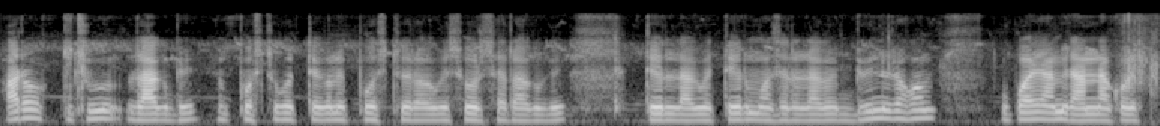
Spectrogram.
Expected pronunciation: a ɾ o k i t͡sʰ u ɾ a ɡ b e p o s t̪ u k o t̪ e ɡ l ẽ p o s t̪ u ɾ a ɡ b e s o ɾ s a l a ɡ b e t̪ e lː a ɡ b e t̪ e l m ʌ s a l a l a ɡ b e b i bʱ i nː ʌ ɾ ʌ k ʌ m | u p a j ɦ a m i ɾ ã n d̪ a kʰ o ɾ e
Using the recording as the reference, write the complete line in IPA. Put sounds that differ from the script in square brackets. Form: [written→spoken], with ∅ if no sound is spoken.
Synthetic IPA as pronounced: a ɾ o k i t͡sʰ u [ɾ→l] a ɡ b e p o s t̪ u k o t̪ e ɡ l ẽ p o s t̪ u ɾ a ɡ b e s o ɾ s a l a ɡ b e t̪ e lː a ɡ b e t̪ e l m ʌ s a l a l a ɡ b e b i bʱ i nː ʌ ɾ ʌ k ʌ m | u p a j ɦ a m i ɾ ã n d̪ a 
